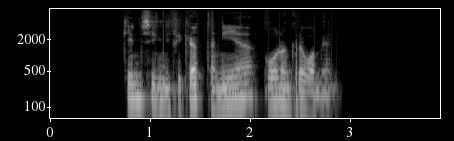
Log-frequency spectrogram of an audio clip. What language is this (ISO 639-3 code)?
cat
